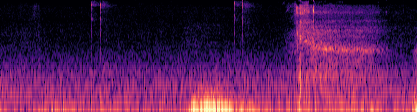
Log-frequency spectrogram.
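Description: A few faint, sharp computer mouse clicks over quiet room noise, with a low bump about two seconds in and a soft breathy hiss near the end.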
